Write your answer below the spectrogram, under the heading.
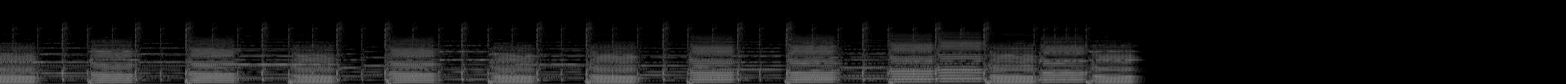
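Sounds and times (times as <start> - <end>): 
E-flat tuba: 0.0 - 11.4.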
